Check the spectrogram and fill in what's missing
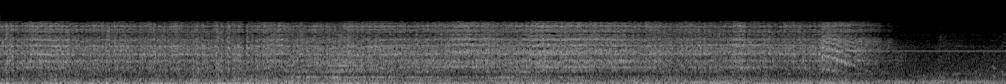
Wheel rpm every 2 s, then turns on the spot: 200, 200, 210, 210, 60.
none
